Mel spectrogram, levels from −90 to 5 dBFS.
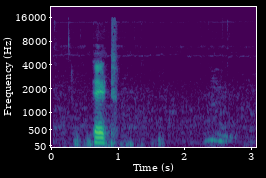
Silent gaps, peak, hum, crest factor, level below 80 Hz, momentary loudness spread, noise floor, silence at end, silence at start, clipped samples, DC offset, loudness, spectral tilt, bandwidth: none; -10 dBFS; none; 26 dB; -68 dBFS; 25 LU; -69 dBFS; 0.5 s; 0.65 s; under 0.1%; under 0.1%; -27 LUFS; -5.5 dB/octave; 16.5 kHz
